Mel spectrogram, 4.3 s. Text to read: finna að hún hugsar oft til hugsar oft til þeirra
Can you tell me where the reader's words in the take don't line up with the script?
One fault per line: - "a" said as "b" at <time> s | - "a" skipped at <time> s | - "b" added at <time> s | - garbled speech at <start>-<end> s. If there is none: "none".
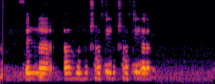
none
